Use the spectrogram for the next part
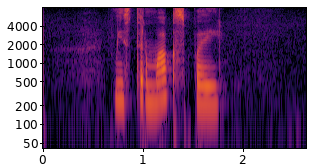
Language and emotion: Russian, neutral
